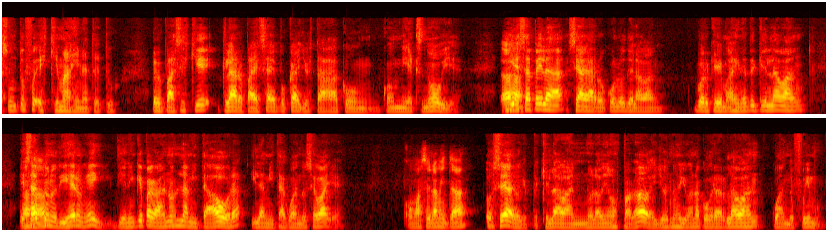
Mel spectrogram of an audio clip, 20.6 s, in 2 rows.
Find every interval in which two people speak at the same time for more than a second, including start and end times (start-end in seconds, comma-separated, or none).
none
